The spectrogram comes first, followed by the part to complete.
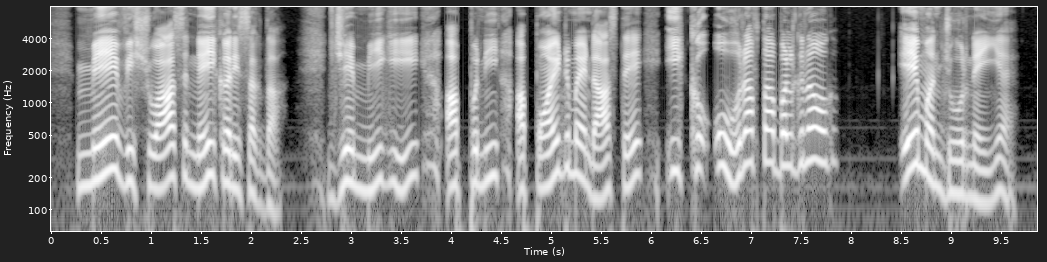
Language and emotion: Dogri, angry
